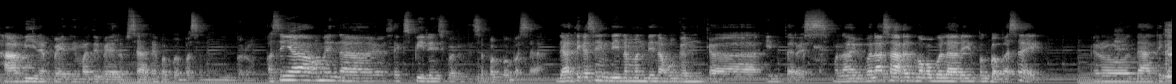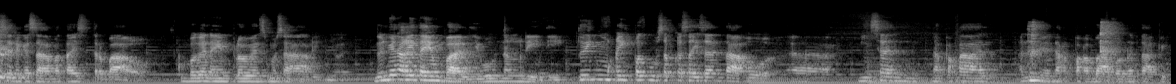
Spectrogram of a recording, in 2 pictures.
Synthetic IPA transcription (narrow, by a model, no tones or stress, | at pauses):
haːbinɐpwɛd̪ɛŋmɐd̪ɛvɛːlop̚saːt̪ɪŋpɐɡ̚bɐbɐsanɐŋliːbɾokɐsɛŋaʔɐkomɛnɐsɐʔɛkspiːɾɪjɛnskod̪ɪnd̪ɪnsɐpɐɡ̚bɐbɐsa̰d̪aːt̪ɛkɐsɛhɪnd̪inɐmand̪ɪnɐko̞ɡɐnʊnkɐʔɪnt̪ɛɾɛswɐlawɐlasɐʔaːkɪnboɐkowɐlaːɾɪjʊŋpɐɡ̚bɐbɐsaʔɛ | pɛːɾo̞d̪aːt̪ɛkɐsɛnɐɡkɐsaːmɐt̪aːjo̞sɐt̪ɾɐbaːho̰ | kʊmbɐɡanɐʔɪmplowɛnsmosɐʔaːkɪnjon | d̪ʊnkɐnɐkiːt̪ɐjʊŋvaljunɐŋɾiːd̪it̪ojɪŋmɐkɪɪpɐɡʔuːsɐp̚kɐsɐʔɪsaŋt̪aːʔo̞ | aː | minsɐnːɐpɐkɐ | ʔɐnomjnɐkɐpɐkɐbaːboɾnɐŋt̪aːpɪk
